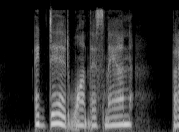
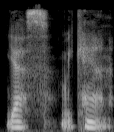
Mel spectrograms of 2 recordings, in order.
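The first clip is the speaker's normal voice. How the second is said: a hint of a chuckle in a deeper voice; amused John; 4 semitones lower, much slower than usual. A narrator's reading. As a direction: lower man's voice with a light amused edge. John's gentle insistence.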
